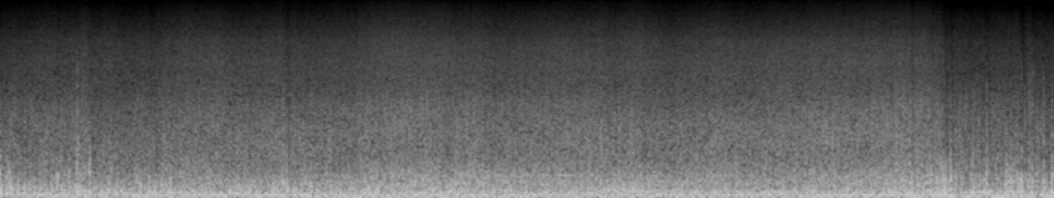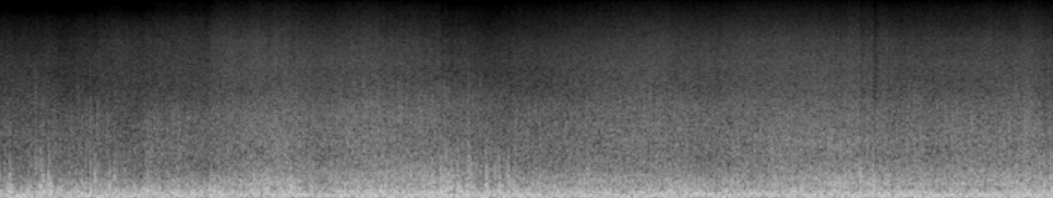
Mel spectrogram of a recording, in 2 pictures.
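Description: Steady wind buffeting the microphone over the wash of open-sea waves, a heavy, low noise that swells and eases slightly.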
